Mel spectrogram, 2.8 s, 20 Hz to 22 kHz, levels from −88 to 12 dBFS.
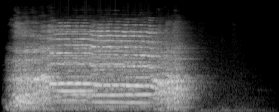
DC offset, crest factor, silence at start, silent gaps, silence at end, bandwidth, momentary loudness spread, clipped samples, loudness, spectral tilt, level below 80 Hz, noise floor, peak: under 0.1%; 12 dB; 0.05 s; none; 0.85 s; 12 kHz; 5 LU; under 0.1%; -10 LUFS; -1 dB/octave; -58 dBFS; -61 dBFS; 0 dBFS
